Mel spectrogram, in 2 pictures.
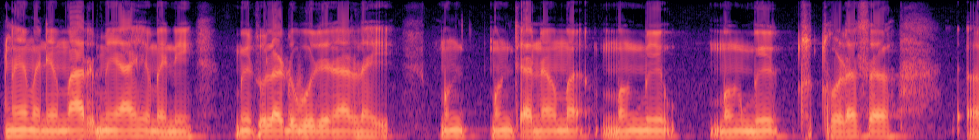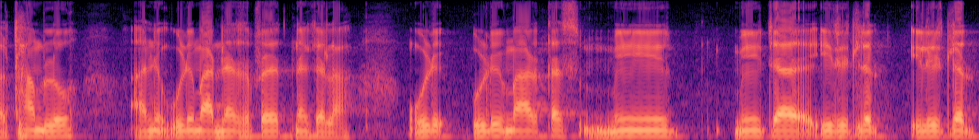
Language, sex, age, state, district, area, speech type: Marathi, male, 18-30, Maharashtra, Buldhana, rural, spontaneous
